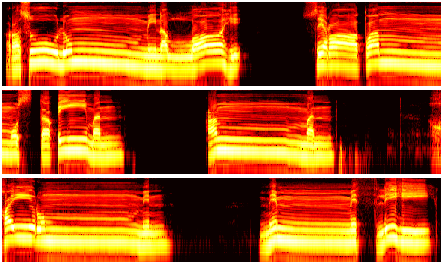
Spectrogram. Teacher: Idgham of noon saakin or tanween before the letter mim.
